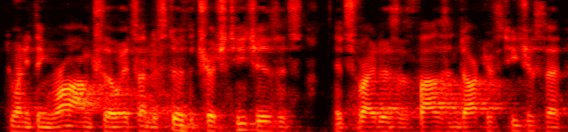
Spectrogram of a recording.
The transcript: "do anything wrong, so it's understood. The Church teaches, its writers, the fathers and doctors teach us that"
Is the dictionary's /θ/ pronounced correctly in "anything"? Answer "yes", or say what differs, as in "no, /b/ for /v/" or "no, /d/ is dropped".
yes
